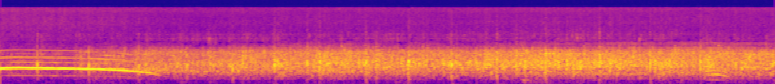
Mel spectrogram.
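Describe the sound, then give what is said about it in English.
An audience claps for Jesus, dense overlapping applause that continues at an even level throughout, with a single voice whooping at the start, its pitch sliding downward before fading into the clapping. “Give Jesus a clap.”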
